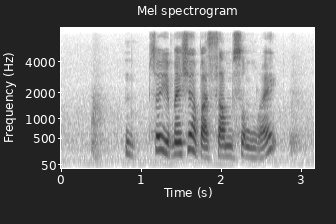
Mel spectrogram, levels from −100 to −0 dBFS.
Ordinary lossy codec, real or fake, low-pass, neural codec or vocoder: none; real; 7.2 kHz; none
